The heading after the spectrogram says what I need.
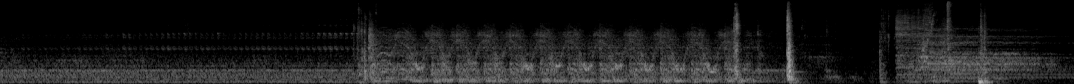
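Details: Tractor at about minus 18°C with its block heater plugged in for a while: about four seconds of steady, even cranking beats that stop without ever catching. It cranks but won't start.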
